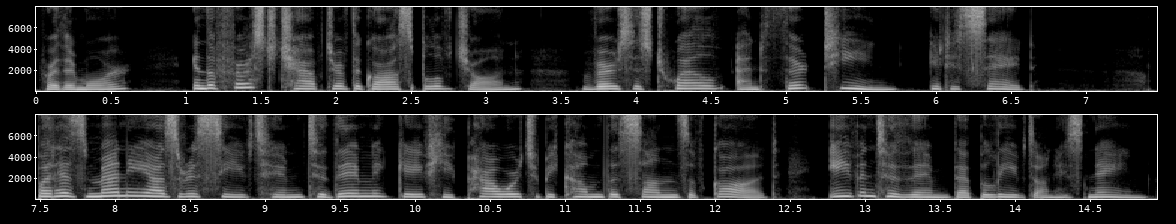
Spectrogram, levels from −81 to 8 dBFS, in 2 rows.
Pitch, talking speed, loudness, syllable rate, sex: 230 Hz, 170 wpm, -20 LUFS, 4.6 syllables/s, female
